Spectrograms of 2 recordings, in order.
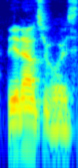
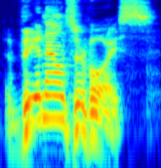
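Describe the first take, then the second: First: Said in the usual way. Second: High, loud, slow grand announcement; announcer voice. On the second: Acted. Host titles his own story, announcer voice. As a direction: stretch it out like an arena announcer. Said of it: "starting with the announcer voice".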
